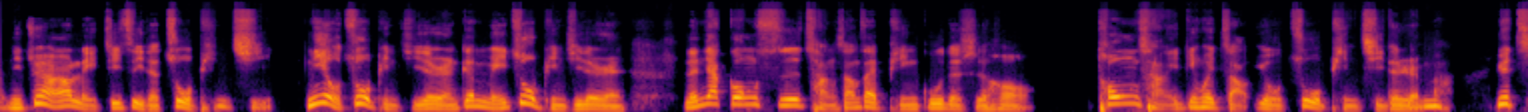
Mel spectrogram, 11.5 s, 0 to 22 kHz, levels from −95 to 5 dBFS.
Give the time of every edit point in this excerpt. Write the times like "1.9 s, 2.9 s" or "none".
2.2 s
